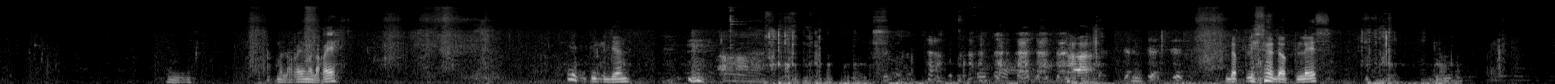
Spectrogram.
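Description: Water sloshes as a man wades through a shallow stream.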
